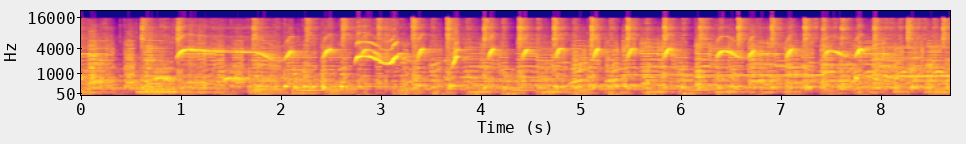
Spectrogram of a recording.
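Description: Russian folk instrumental ensemble playing a lively tune: balalaikas strummed in a quick, even rhythm over a bass balalaika and a button accordion, with a small folk pipe playing high, swooping, sliding notes on top.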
